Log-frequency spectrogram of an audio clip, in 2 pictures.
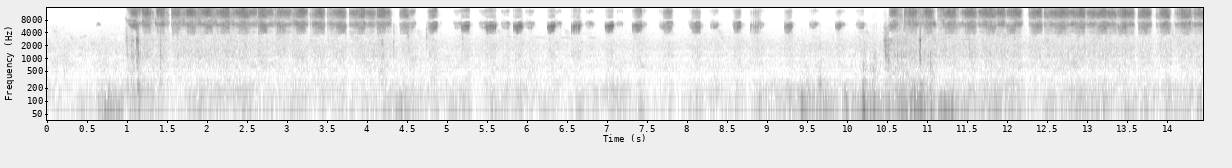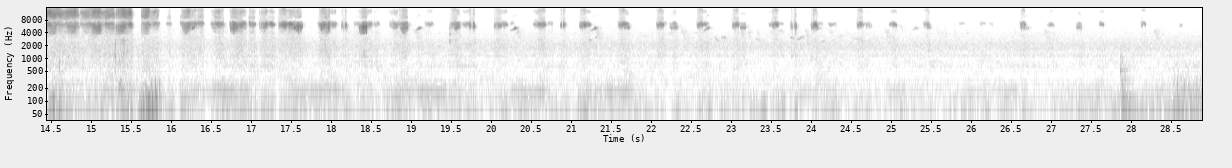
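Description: Baby birds cheep shrilly and rapidly in a nest, then peep more softly.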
